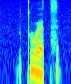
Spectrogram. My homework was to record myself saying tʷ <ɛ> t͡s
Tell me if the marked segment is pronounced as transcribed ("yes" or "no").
yes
